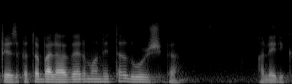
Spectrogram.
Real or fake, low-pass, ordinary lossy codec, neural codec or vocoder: fake; 7.2 kHz; none; codec, 24 kHz, 0.9 kbps, WavTokenizer, large speech release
